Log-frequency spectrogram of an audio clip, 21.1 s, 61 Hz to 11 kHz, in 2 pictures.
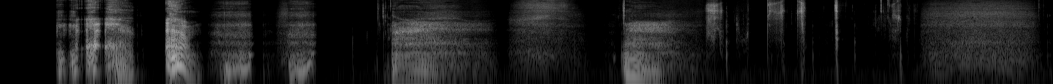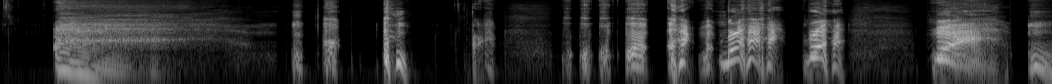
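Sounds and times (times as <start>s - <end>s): mouth clicks and smacks: 3.8s - 4.0s, 7.0s - 9.3s, 10.4s - 10.9s
man groaning: 3.9s - 4.5s, 6.2s - 6.8s, 11.1s - 12.6s, 17.6s - 19.0s, 19.8s - 21.0s
breathy exhale: 9.2s - 10.4s, 11.3s - 13.1s.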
